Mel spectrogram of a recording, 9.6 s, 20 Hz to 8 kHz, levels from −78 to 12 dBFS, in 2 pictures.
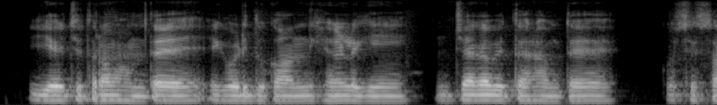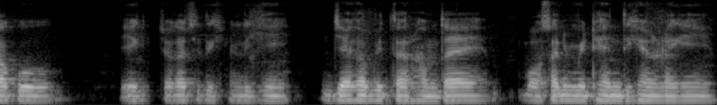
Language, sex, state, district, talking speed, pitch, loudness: Hindi, male, Uttarakhand, Tehri Garhwal, 200 wpm, 105 Hz, -20 LUFS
